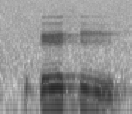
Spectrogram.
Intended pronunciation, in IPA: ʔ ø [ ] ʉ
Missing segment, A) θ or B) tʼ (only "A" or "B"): A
